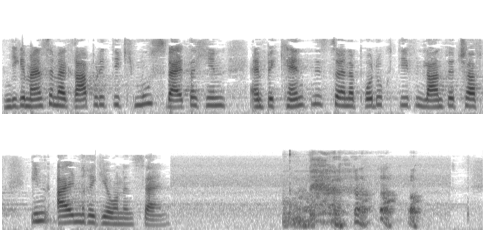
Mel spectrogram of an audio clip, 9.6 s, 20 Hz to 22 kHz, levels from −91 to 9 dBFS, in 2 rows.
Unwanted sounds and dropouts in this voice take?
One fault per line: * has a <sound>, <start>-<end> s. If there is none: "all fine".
* has a laugh, 7.6-9.2 s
